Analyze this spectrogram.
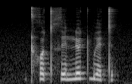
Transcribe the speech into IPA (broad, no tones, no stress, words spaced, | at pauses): ʈʰotθinøtbet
